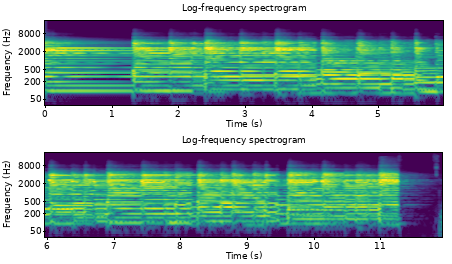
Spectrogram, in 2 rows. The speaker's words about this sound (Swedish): 74 Strata med Ron Ellis-mickar igen. Mm. Vi har Dreamen. Mm. Och de låter så här.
